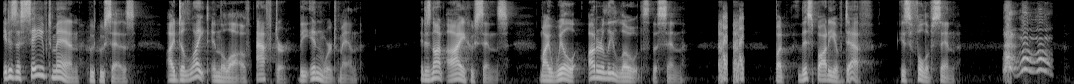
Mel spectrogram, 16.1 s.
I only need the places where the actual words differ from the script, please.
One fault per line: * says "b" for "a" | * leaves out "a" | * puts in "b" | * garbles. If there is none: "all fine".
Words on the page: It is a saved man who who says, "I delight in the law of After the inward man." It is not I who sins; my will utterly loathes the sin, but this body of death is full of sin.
all fine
